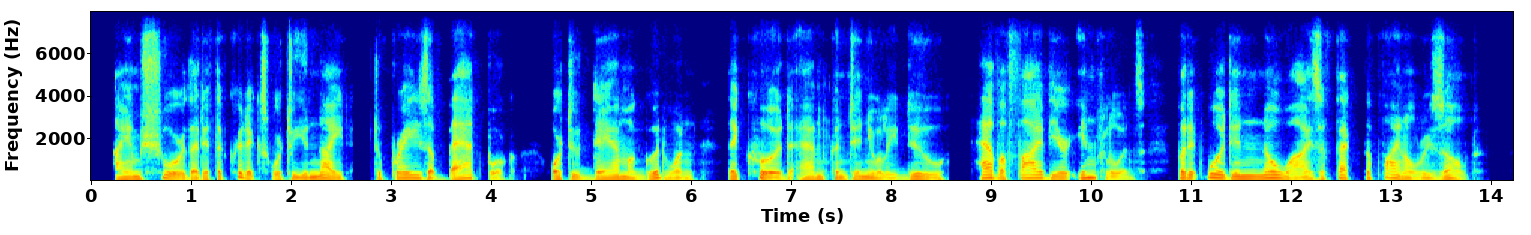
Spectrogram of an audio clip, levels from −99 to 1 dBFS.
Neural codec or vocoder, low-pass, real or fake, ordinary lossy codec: none; 7.2 kHz; real; Opus, 32 kbps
